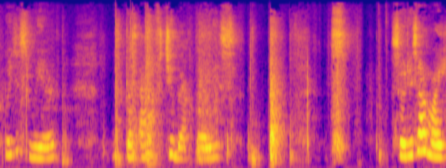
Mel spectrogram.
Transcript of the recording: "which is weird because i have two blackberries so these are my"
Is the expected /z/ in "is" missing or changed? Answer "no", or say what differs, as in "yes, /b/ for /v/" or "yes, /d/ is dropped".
yes, /s/ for /z/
